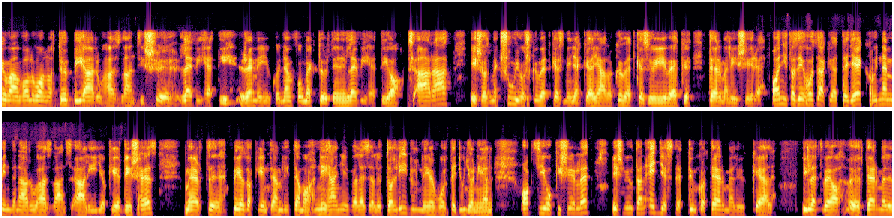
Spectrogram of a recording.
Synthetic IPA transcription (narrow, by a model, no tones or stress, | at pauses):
ilvaːɱvɒloːɒnɒt̪øbːiaːruɦaːzlaːnt̪siʃlɛviɦɛt̪irɛmeːjːykho̞ɟnɛɱfo̞ɡmɛk̚t̪ørt̪eːnːilɛviɦɛt̪iɒz̥aːɾaːt̪ | eːʃɒzmɛkʃuːjo̞ʃkø̞vɛt̪kɛzmeːɲɛkːɛljaːɾɒkø̞vɛt̪kɛzøːeːvɛkt̪ɛrmɛleːʃeːɾɛɒɲːit̪ɒzeːrɦo̞zːaːkɛlt̪ɛɟɛkho̞ɟnɛmːind̪ɛnaːɾuɦaːzʋaːnsaːliːɟɒkeːrd̪eːʃhɛzmɛrt̪peːld̪ɒkeːnt̪ɛmliːt̪ɛmɒneːɦaːɲeːvːɛlɛzɛløːt̪ːɒliːd̪lneːlvo̞lt̪ɛɟːuɟɒnijɛnɒk̚t̪sijoːkiʃeːrlɛt̪eːʃmiut̪aːnɛɟːɛst̪ɛt̪ːyŋkɒt̪ɛrmɛløːkːɛl | ilːɛt̪ʋɛɒt̪ɛrmɛløː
